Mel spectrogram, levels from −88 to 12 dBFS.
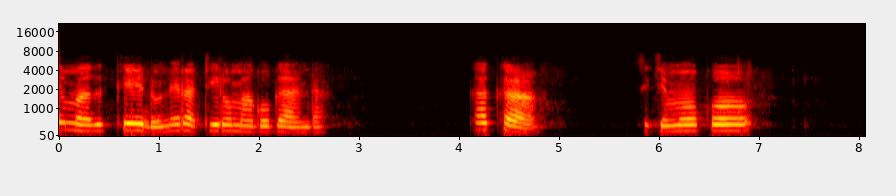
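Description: From 2.3 to 4.68 s, just after "kedo ne ratiro mag", the speech turns rough, raspy and synthetic without any gap or loss of bandwidth, then clears. This is an AMR rate drop: the wideband codec, otherwise lightly coloured, falls back to a much lower rate, which fits a step from 12.65 to 6.6 kbit/s.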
